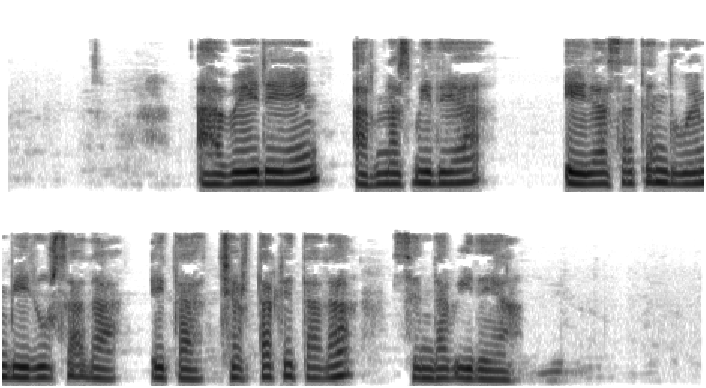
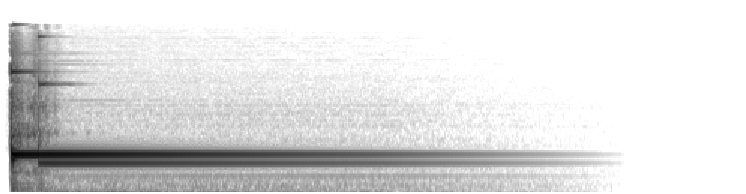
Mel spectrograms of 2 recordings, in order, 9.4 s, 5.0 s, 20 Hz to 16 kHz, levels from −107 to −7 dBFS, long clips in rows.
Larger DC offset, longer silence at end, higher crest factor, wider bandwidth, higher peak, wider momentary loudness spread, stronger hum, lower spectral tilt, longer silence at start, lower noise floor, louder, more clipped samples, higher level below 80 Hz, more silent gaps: neither; second, 0.95 s vs 2.5 s; about the same, 22 dB vs 20 dB; second, 7.8 kHz vs 11 kHz; about the same, -2 dBFS vs -4 dBFS; second, 10 LU vs 25 LU; neither; first, -4 dB/octave vs -1 dB/octave; first, 1.3 s vs 0.05 s; second, -76 dBFS vs -80 dBFS; about the same, -21 LUFS vs -21 LUFS; neither; second, -70 dBFS vs -64 dBFS; neither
